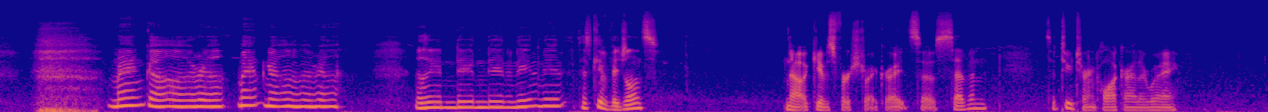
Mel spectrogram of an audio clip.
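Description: A middle-aged man talks calmly into a close microphone, with pauses.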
